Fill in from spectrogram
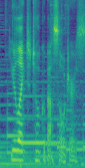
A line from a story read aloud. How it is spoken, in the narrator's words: she said softly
